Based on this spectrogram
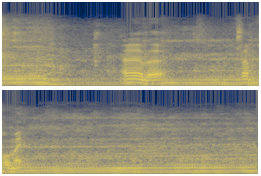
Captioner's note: engine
